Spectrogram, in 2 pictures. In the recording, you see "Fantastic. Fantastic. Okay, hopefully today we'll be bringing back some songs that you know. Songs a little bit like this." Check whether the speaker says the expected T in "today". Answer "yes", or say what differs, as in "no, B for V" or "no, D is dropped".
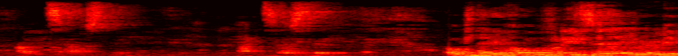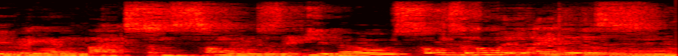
no, S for T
